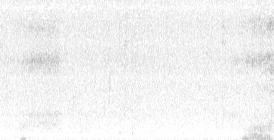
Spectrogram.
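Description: A sleeping dog gives a low, rough snore near the end after a brief soft snort at the start.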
